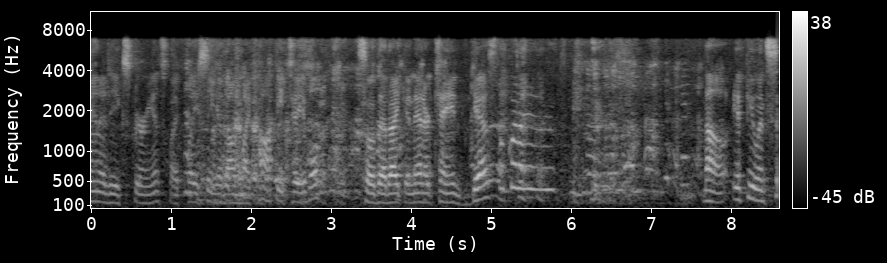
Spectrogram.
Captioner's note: laughter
